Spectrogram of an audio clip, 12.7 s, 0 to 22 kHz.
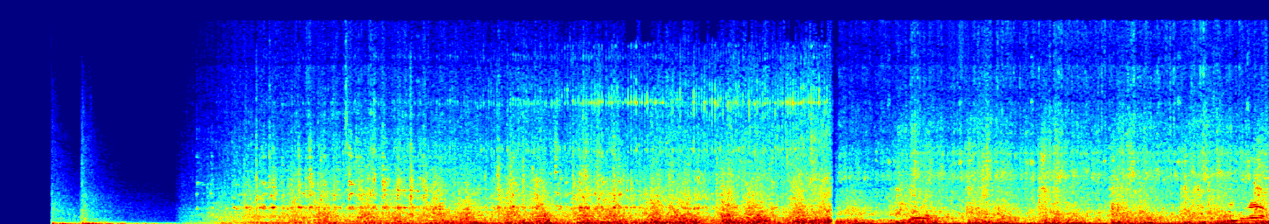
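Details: New Holland 326 square baler plunger, tested with old junk hay after new hay dog stops were installed and a broken spring replaced: a steady chug of about four beats a second over tractor hum, with no banging against the hay dogs. Normal running.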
